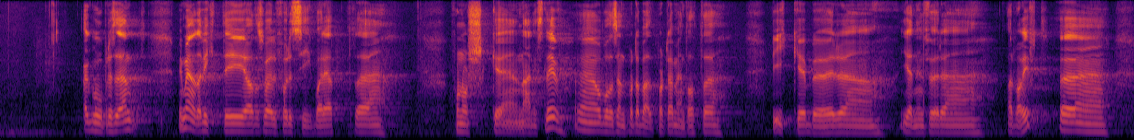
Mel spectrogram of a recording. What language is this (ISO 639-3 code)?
nor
